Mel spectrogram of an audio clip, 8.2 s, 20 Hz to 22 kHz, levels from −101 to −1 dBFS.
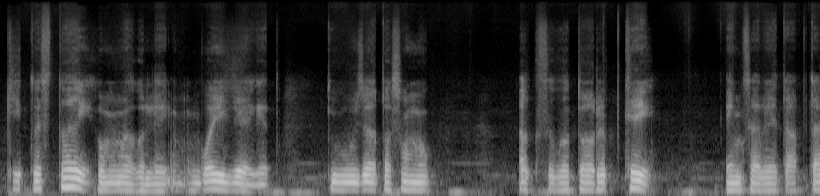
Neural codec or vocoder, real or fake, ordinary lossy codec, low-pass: codec, 44.1 kHz, 2.6 kbps, DAC; fake; none; none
